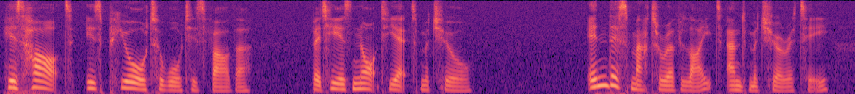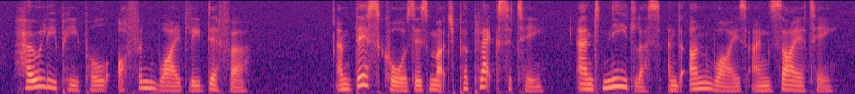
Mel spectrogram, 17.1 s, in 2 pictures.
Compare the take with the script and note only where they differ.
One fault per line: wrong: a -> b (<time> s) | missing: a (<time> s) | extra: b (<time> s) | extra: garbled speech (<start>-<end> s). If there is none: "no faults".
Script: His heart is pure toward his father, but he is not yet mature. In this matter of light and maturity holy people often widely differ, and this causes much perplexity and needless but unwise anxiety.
wrong: but -> and (15.2 s)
